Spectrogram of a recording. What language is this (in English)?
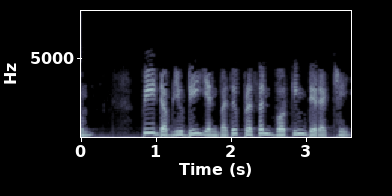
Tamil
